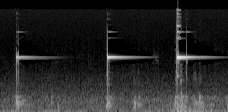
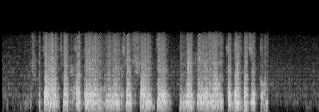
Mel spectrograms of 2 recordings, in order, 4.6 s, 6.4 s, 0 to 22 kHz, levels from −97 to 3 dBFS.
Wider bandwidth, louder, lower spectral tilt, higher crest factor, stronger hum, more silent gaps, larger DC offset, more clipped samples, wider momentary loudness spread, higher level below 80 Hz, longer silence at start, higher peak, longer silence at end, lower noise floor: first, 16.5 kHz vs 7.8 kHz; first, -13 LUFS vs -18 LUFS; second, 0.5 dB/octave vs -6 dB/octave; first, 22 dB vs 16 dB; neither; neither; neither; neither; first, 24 LU vs 9 LU; second, -54 dBFS vs -40 dBFS; second, 0.3 s vs 0.65 s; about the same, 0 dBFS vs -2 dBFS; second, 0.55 s vs 1.05 s; about the same, -56 dBFS vs -55 dBFS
